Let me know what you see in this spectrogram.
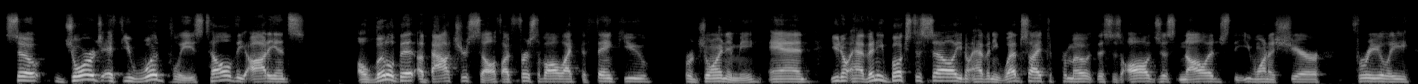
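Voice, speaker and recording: A man's voice: medium pitch, moderate pace, dry recording. A man hosting an interview, talking in a loose, chatty way. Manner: chatty, loose, laughs now and then. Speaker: interview host. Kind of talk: casual interview chat.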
